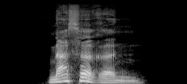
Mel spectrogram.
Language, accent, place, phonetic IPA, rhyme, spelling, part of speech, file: German, Germany, Berlin, [ˈnasəʁən], -asəʁən, nasseren, adjective, De-nasseren.ogg
- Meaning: inflection of nass: 1. strong genitive masculine/neuter singular comparative degree 2. weak/mixed genitive/dative all-gender singular comparative degree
